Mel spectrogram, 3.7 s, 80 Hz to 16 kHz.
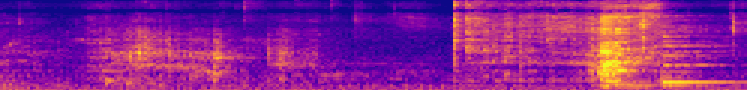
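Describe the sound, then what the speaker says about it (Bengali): A lid set down on a pot of basanti pulao (sweet saffron rice with ghee), heard as a few metallic clinks and scrapes, the last and loudest near the end, with no talking. "এটাকে আমি এবার ঢাকনা চাপা দিয়ে 5 থেকে 7 মিনিট কুক করতে দেব"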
